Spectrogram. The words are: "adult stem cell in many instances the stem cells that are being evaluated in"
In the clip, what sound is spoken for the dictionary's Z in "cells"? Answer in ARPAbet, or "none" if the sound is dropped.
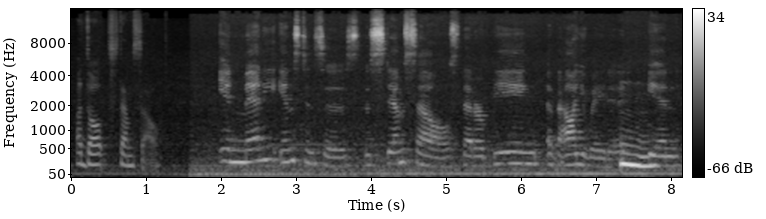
Z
